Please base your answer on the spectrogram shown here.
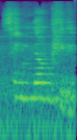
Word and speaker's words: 색연필: 기억이 이음으로 변했잖아. 맞죠? 기억이 이음으로 변했어요. 없던 자리에 니은이 생겼어요. 첨가. 기억이 이음으로 바뀌었어요. 비음화.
